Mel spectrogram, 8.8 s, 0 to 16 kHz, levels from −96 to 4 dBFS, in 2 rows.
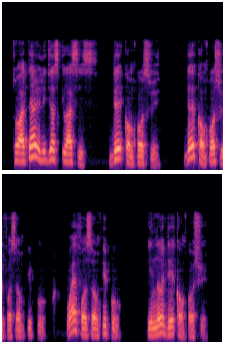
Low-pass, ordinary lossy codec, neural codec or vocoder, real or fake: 7.2 kHz; none; codec, 16 kHz, 4 kbps, FunCodec, trained on LibriTTS, 50 frames a second; fake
